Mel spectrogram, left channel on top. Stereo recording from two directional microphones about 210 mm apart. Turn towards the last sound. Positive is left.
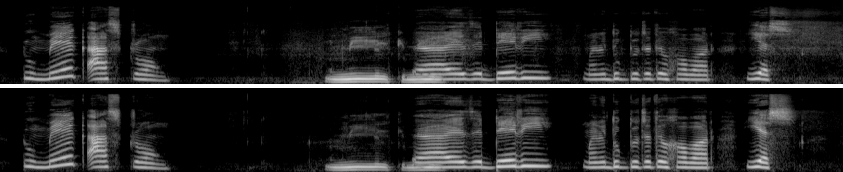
turn(degrees=-50)  # may be behind; listen again after turning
